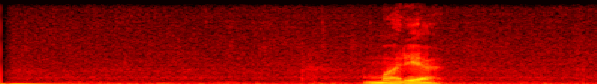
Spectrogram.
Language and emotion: Russian, neutral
